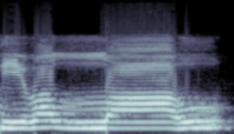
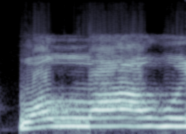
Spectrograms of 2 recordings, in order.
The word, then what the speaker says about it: واللہ: واللہ، لفظ اللہ سے پہلے زبر ہے اس لیے اس کو اوپر پڑھا جا رہا ہے.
